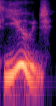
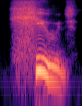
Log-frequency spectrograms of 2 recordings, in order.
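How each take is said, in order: First: "huge" said as YOOGE, no H; Jersey dropped H. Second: "Huge" with an effortful, audible H; H pronounced. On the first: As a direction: drop the H from "huge", Jersey style. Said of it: "That must be a Jersey thing". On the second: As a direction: lean on the H of "Huge". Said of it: "It's just too much effort". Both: Shown as a demonstration.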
